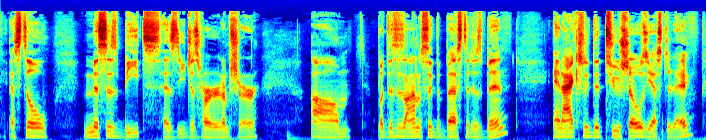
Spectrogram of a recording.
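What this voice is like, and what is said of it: Crackling voice from a cold. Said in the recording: “I am just getting over a cold. And this is the best my voice has sounded in a week. It's still crackling.”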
